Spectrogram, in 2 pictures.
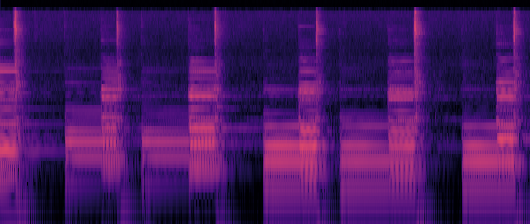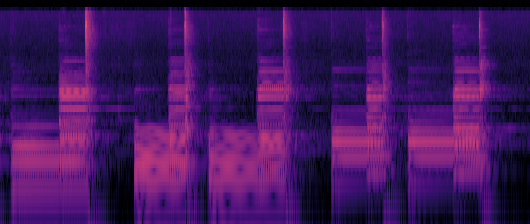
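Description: Clean electric guitar (Epiphone Les Paul, capoed at the third fret) picked as an arpeggio: a bass note, then the third, second and first strings, about three notes a second. Each group of four notes is repeated four times over every chord.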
